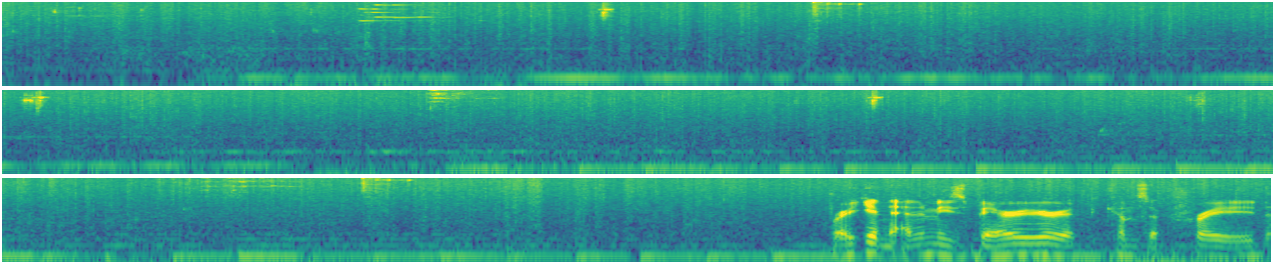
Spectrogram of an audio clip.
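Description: Low, steady game music hums.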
